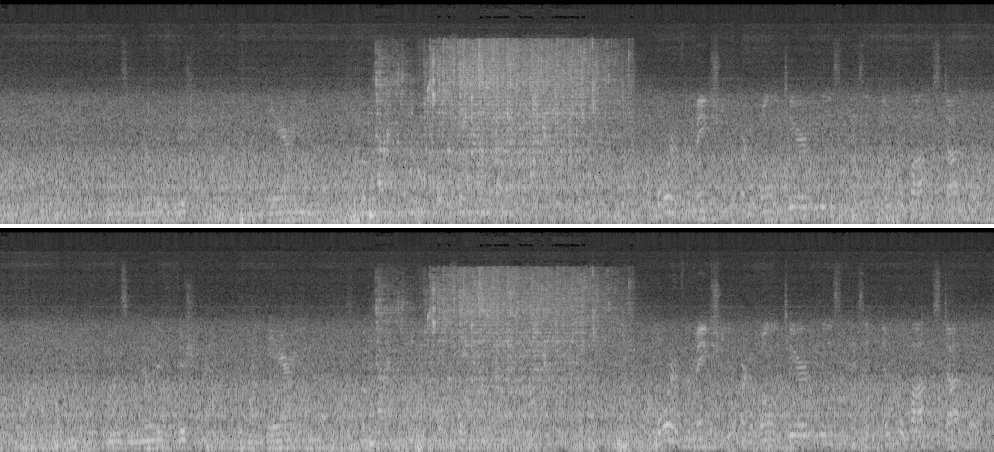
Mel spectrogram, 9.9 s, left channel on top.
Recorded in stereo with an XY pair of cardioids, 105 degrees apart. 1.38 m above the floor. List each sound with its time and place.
1.1 s a man speaking: 30° right, 2.5 m; by 4.7 s 20° left, 3 m
3.7 s a toilet flushing: 35° left, 1.2 m
6.5 s a man speaking: 5° right, 2.5 m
